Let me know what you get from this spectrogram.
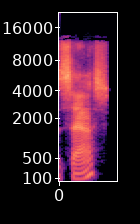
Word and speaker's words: Sass: I guess I should ask your name first, but is it Sass? – Yes.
